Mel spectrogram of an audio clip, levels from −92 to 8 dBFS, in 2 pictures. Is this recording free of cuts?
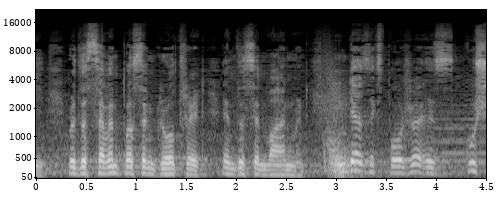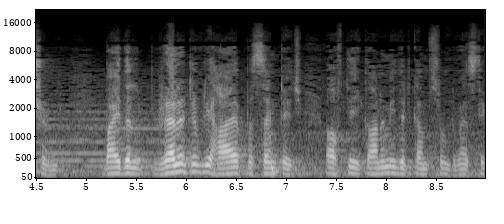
no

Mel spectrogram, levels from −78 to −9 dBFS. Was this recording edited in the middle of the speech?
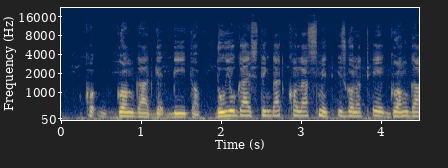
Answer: yes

